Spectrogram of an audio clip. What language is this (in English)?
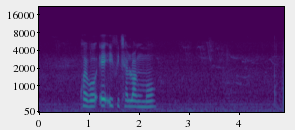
Tswana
